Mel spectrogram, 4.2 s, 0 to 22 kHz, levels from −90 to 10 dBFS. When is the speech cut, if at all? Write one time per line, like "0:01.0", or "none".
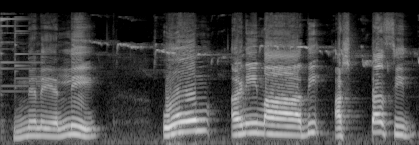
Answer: none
